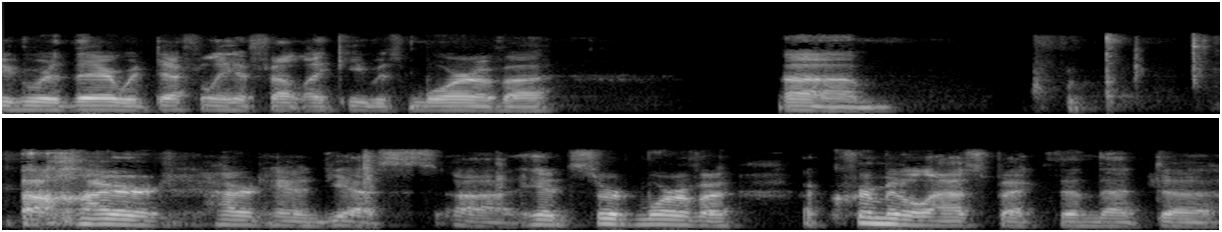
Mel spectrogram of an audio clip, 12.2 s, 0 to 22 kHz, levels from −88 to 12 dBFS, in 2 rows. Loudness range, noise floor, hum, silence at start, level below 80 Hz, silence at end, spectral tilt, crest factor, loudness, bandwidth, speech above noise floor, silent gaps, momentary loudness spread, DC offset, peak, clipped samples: 6 LU; -67 dBFS; none; 0 s; -68 dBFS; 0 s; -3 dB/octave; 20 dB; -21 LUFS; 8 kHz; 45 dB; 3.53-3.88 s, 4.95-5.07 s; 17 LU; under 0.1%; -4 dBFS; under 0.1%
